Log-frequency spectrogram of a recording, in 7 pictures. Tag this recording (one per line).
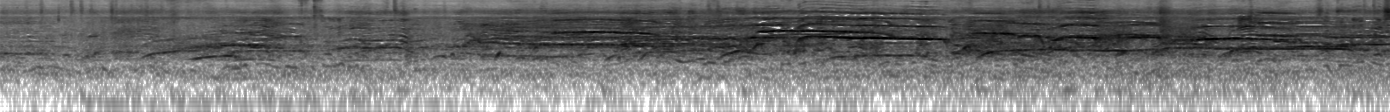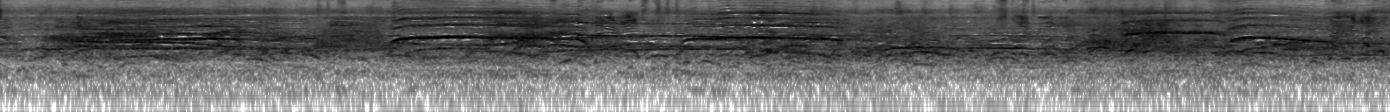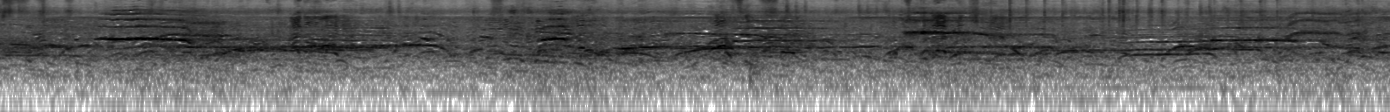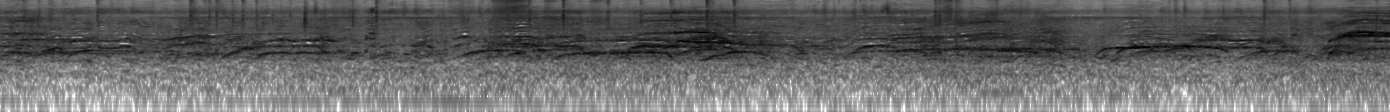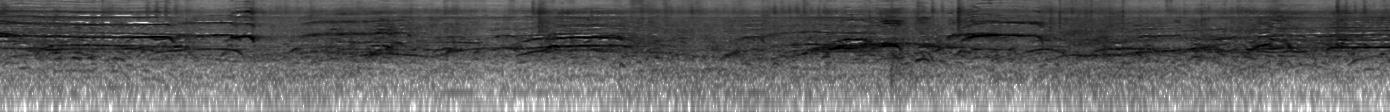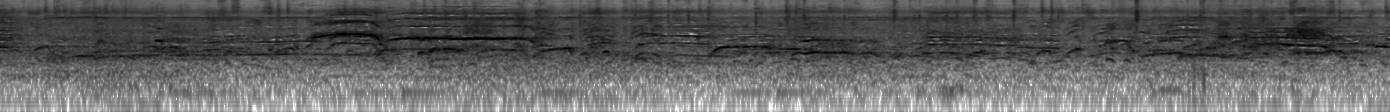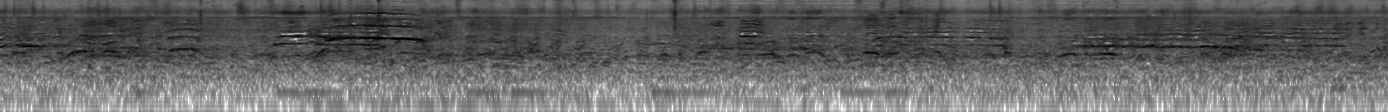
scream
funfair
roller-coaster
